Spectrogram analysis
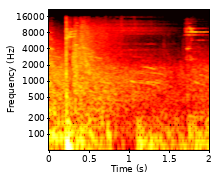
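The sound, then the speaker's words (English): Gunfire rings out in a video game shooter as scoped rifle shots are fired at enemies moving through a forest. One sharp, loud shot comes early, then a few fainter reports follow over steady background noise. “Ooh, just shot someone didn't kill him though.”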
